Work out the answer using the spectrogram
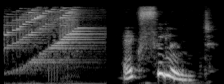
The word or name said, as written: Excellent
